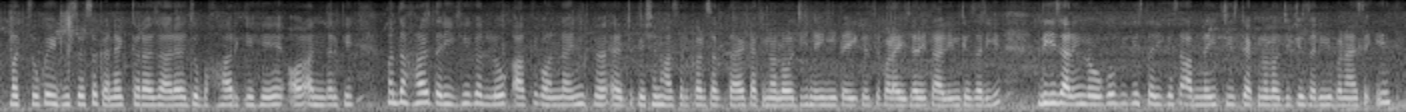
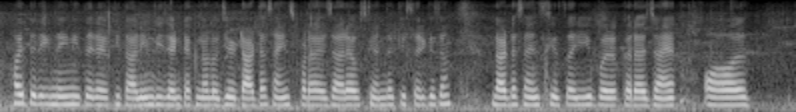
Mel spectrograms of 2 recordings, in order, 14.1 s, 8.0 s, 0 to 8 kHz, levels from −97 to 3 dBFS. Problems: constant background noise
